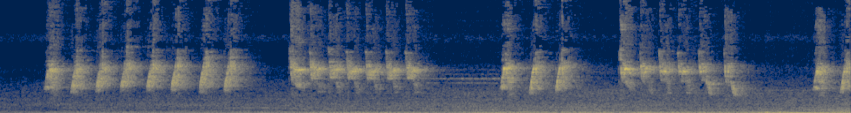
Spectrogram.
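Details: Long-tailed shrike in contest-style song: rapid runs of sharp, high chattering notes, about four per second, delivered in bursts of several seconds separated by brief pauses, over a steady low hum.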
